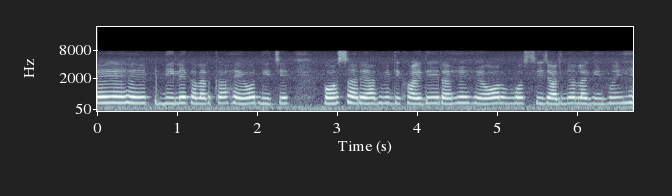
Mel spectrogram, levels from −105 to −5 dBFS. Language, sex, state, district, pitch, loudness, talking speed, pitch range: Hindi, female, Odisha, Khordha, 265 Hz, -16 LUFS, 180 wpm, 255-275 Hz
